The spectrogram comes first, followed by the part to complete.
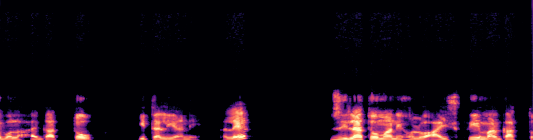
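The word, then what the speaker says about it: gelato: জি বা গি হিসেবে জি বা গি হিসেবে উচ্চারণ হয়ে থাকে জি এর উদাহরণটা দেখুন জেলাতো জেলাতো বা গাত জেলাতো বা গাত তাহলে জেলাতো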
